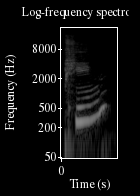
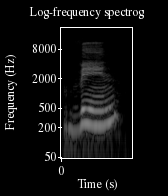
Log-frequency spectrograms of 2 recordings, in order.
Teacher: we have pin with the vocal fold don't vibrate, or vin, the vocal fold vibrate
